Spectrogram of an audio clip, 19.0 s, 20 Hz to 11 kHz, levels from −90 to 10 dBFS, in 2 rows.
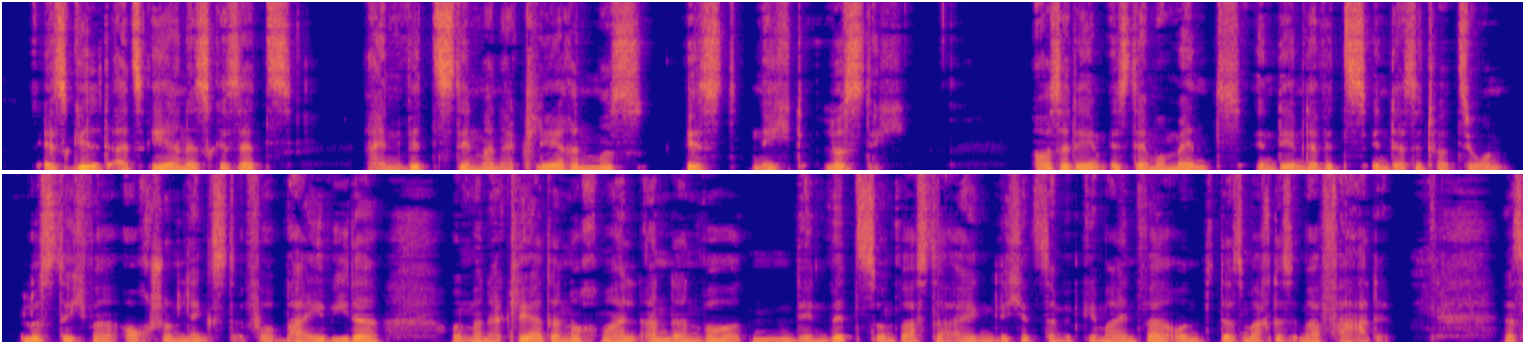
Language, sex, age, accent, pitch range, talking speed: German, male, 30-49, German, 95-130 Hz, 180 wpm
